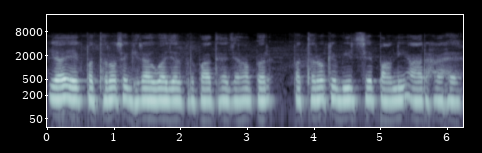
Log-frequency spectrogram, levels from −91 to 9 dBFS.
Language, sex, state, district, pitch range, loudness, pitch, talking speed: Hindi, male, Jharkhand, Deoghar, 145-155 Hz, -18 LUFS, 150 Hz, 180 wpm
